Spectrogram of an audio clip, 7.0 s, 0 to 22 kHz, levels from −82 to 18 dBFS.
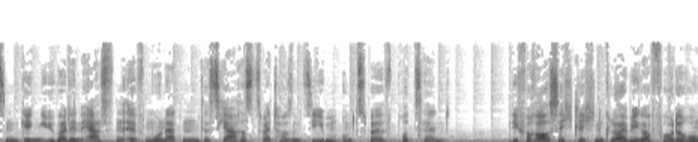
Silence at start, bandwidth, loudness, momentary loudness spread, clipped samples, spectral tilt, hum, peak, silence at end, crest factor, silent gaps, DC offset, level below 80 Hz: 0 s; 15.5 kHz; -21 LUFS; 10 LU; under 0.1%; -3.5 dB/octave; none; 0 dBFS; 0 s; 20 dB; none; under 0.1%; -42 dBFS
